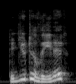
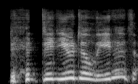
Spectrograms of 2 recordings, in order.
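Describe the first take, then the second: First: Said in the usual way. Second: High, louder mock panic with a laugh; mock alarm. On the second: Real, not acted. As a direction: pretend to panic that the post is gone. Streamer can't find the post.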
